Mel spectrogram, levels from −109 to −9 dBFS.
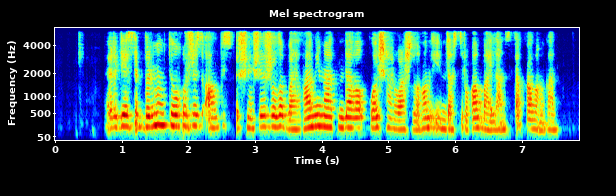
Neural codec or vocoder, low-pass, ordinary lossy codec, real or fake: codec, 16 kHz in and 24 kHz out, 1.1 kbps, FireRedTTS-2 codec; 5.4 kHz; none; fake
